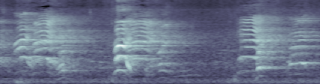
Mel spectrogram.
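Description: Children's high-pitched voices shouting in three short bursts, the loudest about a second and a half in, echoing in a large hall.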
